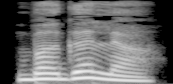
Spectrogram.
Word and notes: ಬಗಲು: kannada

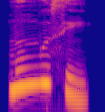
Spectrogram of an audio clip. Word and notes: ಮುಂಗುಸಿ: mungusi

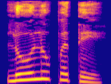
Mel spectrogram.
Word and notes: ಲೋಲುಪ್ತಿ: kannada

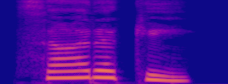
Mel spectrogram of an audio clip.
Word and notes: ಸಾರಕಿ: sāraki

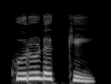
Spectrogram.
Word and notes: ಕುರುಡಕ್ಕಿ: Kannada

